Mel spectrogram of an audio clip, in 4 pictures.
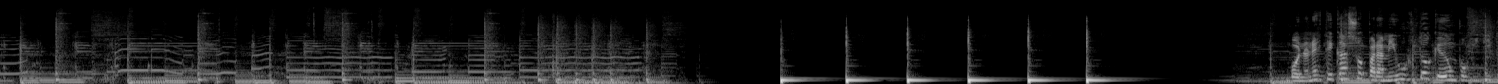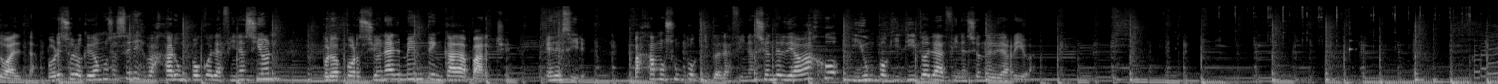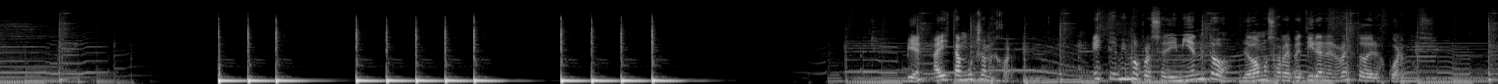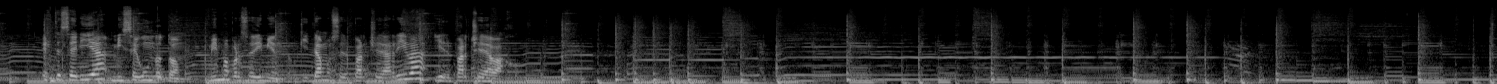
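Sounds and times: background music: 0.0s - 6.9s, 12.3s - 31.4s, 38.1s - 59.9s
tom drum struck with stick: 7.8s - 11.3s, 32.2s - 35.0s, 35.6s - 36.8s.

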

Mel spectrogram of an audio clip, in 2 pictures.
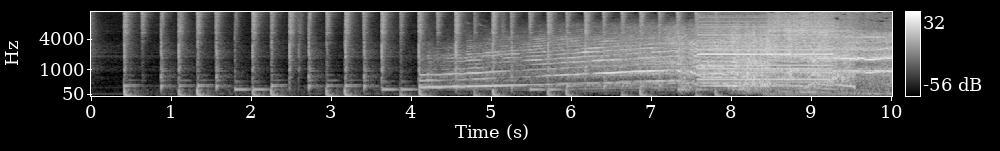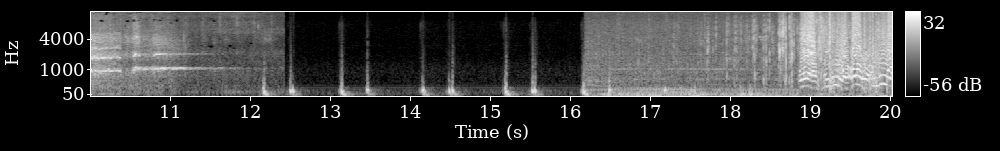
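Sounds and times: heartbeat thumps: 12.1s - 18.3s.

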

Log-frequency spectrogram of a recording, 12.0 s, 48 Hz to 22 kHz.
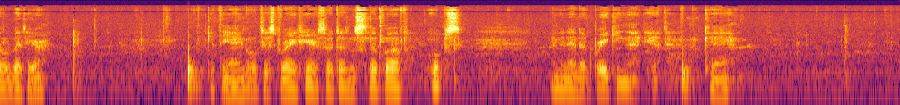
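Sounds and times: quiet handling: 0.0s - 6.3s, 7.1s - 12.0s.

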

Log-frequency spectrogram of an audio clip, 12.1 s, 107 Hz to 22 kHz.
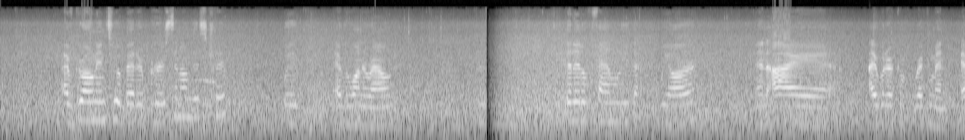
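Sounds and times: ocean surf breaking on beach: 0.0s - 12.0s.

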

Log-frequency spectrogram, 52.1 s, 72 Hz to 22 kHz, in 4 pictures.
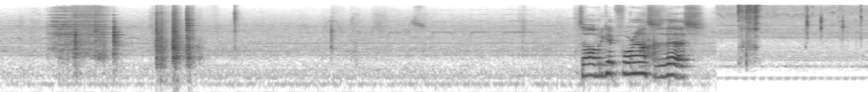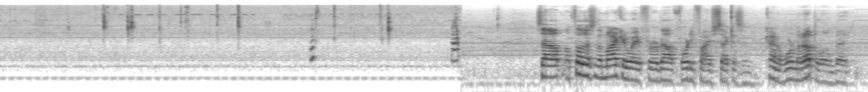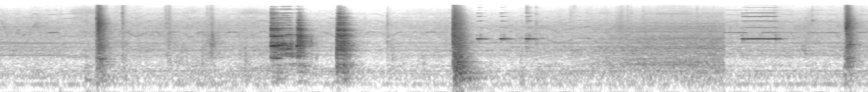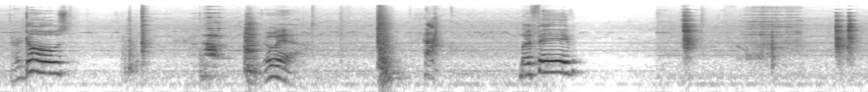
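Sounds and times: microwave running hum: 0.0s - 52.0s
keypad beeps: 33.2s - 34.2s.

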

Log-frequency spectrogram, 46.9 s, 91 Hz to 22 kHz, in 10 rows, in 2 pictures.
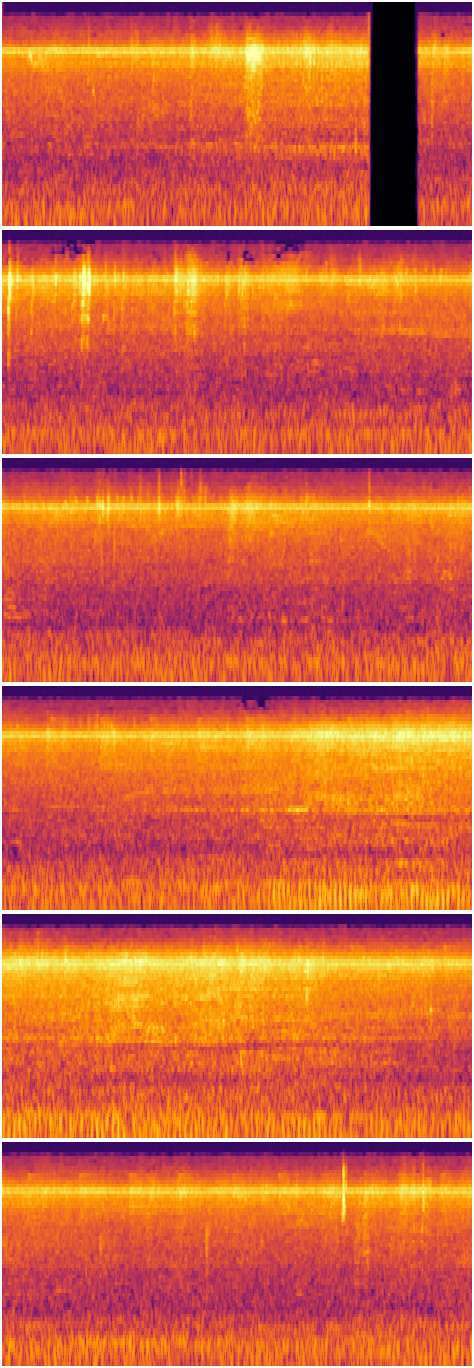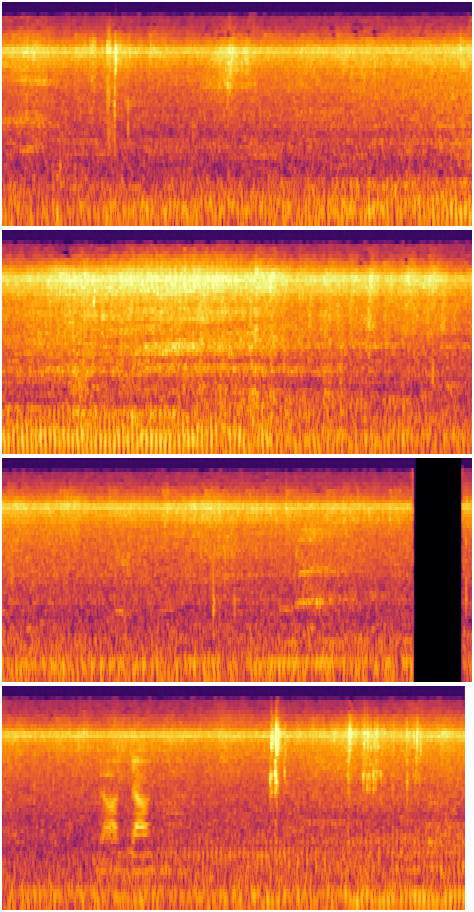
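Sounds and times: low rumble of motor traffic: 0.0s - 46.9s.

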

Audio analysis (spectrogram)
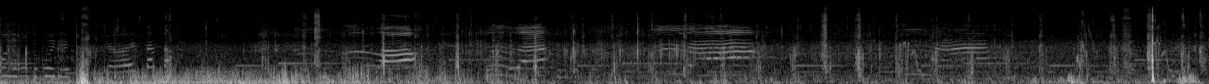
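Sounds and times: running footsteps on asphalt: 0.0s - 12.0s.

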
